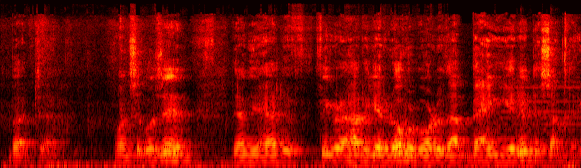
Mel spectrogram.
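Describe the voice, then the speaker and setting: A man with an American accent talks very fast at a medium pitch, his tone dark and mellow. His intonation is monotone and flat, and audible room echo is present. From US Pacific Northwest, Seattle. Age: 80s+. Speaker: retired commercial fishing captain. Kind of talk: interview storytelling. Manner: halting.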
